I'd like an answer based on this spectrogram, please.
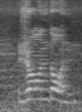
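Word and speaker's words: ロンドン: रो न दो न, रोंदोन। तो ल साउंड हटके यहाँ र साउंड आ जाएगा, प्लस यहाँ पे हमें एक और पॉइंट मिलता है द का, ड कट होके यहाँ हो जाएगा द।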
